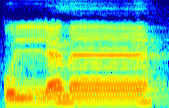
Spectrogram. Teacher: یہاں پہ آگے الف آ رہا ہے جس کی وجہ سے چھوٹی مد ہے، اس کو 1 سے 3 گنا لمبا کریں گے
